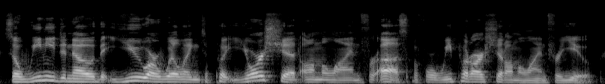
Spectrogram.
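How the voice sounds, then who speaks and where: Speaking at normal speed in a medium pitch, this host tells a funny, relaxed story full of profanity, re-enacting each side of the conversations with animation.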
